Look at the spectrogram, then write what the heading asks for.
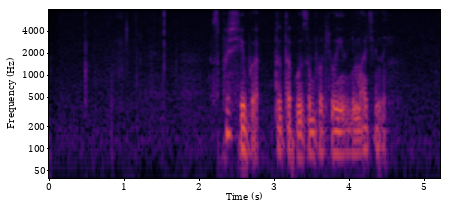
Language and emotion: Russian, neutral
